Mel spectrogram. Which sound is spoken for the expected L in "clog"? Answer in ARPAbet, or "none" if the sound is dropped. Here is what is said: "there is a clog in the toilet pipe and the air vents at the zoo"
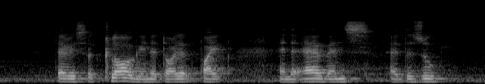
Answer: L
